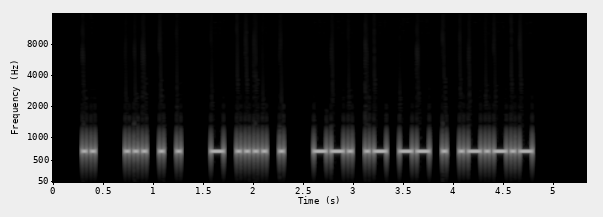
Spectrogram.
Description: Morse code, heard as a keyed tone, about 28 wpm, 700 Hz. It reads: I SEE THE GAME.
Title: Sentences from Top 1000 Words - Review Part 3 - 28wpm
